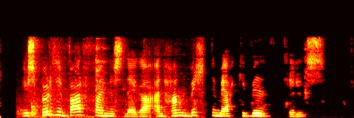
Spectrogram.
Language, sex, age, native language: Icelandic, female, 12, Polish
